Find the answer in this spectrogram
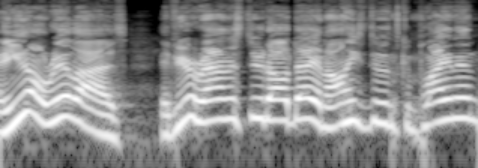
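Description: A man with an extremely high pitch and lively intonation at a fast pace, on a very clean recording with a silent background

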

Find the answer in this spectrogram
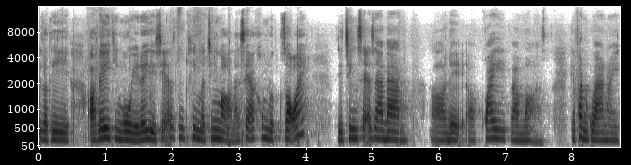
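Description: Her pitch fairly high and its variation ordinary, a woman speaks at a moderate pace with long, frequent pauses. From Vietnam. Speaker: YouTube vlogger; vlogger. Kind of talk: casual vlog talk to viewers. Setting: home, sitting on sofa. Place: home room. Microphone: lapel.

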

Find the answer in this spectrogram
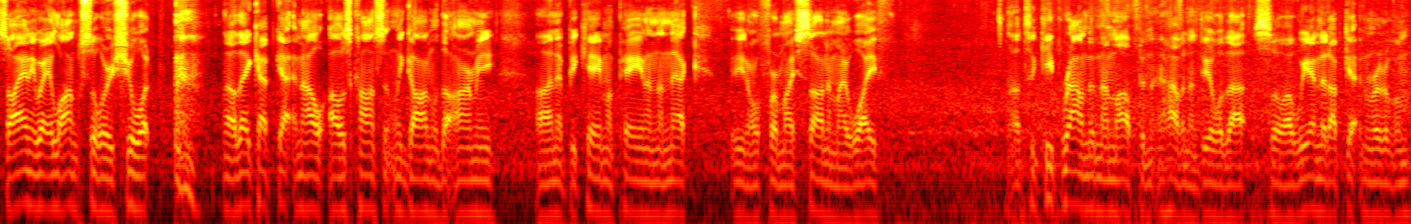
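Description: A man's very deep, low voice at a fairly quick pace, monotone and flat, over light background noise. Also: dry sound with no echo. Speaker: homesteader vlogger. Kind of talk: casual vlog chat. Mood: relaxed, amused. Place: open country. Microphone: phone near.

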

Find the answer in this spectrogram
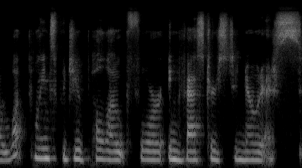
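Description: A woman speaks at a moderate pace, her voice somewhat breathy. The background is quiet. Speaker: interviewer for a finance news channel. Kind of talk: interview. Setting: video call. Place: home room. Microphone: earbuds.

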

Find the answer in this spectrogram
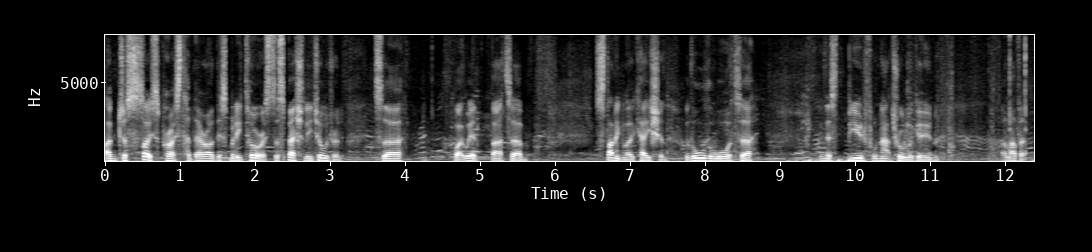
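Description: A man at a moderate pace, with ordinary pitch variation, long and frequent pauses, dry sound with no echo, and light background noise. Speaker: travel vlogger. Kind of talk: casual vlog chat. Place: waterside. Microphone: phone near.

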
